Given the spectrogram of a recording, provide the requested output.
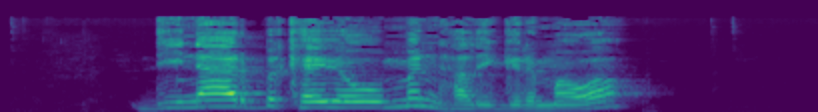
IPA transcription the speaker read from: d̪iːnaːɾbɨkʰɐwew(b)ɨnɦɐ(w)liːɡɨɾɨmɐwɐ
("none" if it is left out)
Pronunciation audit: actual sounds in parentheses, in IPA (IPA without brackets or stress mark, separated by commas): m, none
